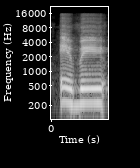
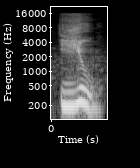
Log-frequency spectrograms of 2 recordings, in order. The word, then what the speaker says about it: ewe: Be very careful with the pronunciation of the word you. It is not eve or whatever comes to your mind. No, it is only and only you.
